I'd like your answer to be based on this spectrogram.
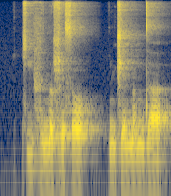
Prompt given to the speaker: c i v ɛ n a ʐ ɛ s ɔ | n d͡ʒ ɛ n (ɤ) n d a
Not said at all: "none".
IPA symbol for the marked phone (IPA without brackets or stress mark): ɔ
